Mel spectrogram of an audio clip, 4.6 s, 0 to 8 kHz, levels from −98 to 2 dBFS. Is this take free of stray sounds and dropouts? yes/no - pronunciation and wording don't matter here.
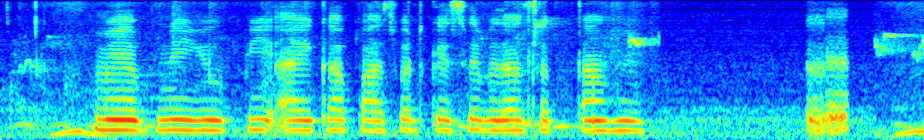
no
